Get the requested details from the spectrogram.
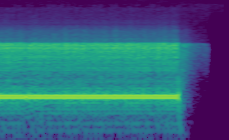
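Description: A telephone dial tone hums at one steady pitch for almost two seconds, thin and phone-line filtered, then cuts off abruptly, during a call to a professor in an economics department. Nobody speaks.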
